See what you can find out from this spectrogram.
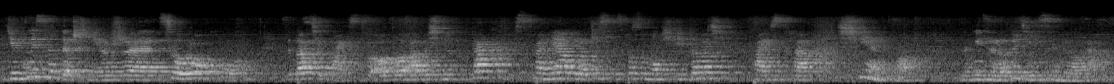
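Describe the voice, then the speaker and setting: A woman at a moderate pace, with ordinary pitch variation and long, frequent pauses, amid strong room echo and noticeable background noise. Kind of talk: formal ceremonial speech. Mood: warm, celebratory. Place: hall.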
